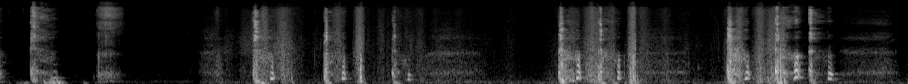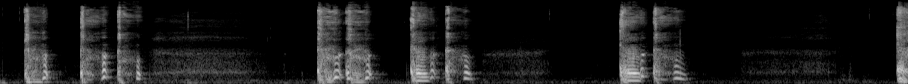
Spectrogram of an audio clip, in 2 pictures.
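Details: Girl, still sick, coughing a lot: repeated harsh, barking coughs in short bursts and clusters with quiet gaps, some like throat clearing; persistent cough.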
